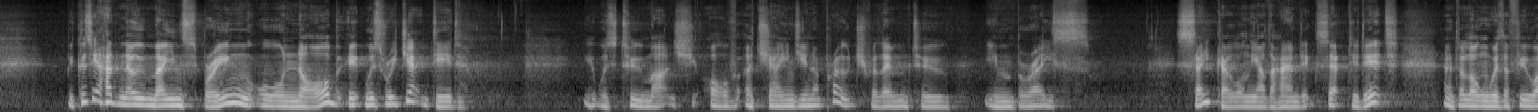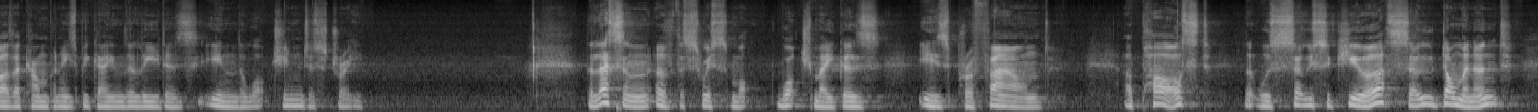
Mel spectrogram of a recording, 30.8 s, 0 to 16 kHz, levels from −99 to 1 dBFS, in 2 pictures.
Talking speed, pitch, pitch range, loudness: 115 wpm, 145 Hz, 130-165 Hz, -32 LUFS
